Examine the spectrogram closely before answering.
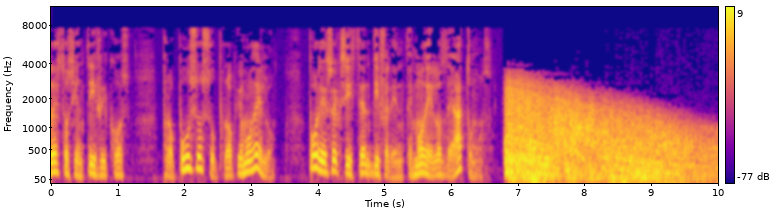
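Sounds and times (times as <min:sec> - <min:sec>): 
speech: 0:00.0 - 0:07.1
loud explosion: 0:06.8 - 0:10.0.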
